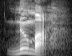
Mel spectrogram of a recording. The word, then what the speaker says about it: pneuma: It's the Greek word pneuma. It's P-N-E-U-M-A. P-N, the P is silent. It's the Greek word pneuma.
